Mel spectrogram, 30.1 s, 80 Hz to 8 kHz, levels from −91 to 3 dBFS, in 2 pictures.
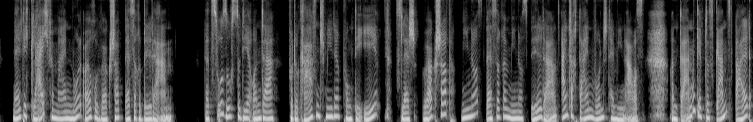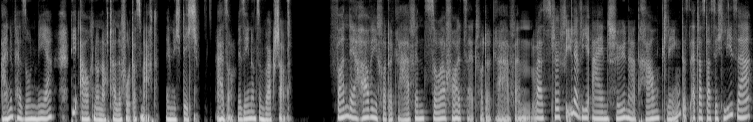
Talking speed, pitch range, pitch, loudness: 135 wpm, 150-185 Hz, 165 Hz, -20 LUFS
